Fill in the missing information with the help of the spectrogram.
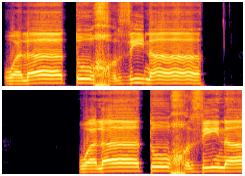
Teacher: Isti'la sifat isti'la, angkat pangkal lidah ke langit lembut tu untuk tebalkan kha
